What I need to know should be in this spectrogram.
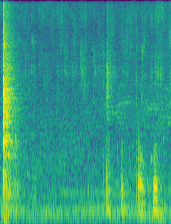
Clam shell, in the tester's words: Kita ketuk-ketuk berarti dia hidup. Oke, berarti dia ada isinya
